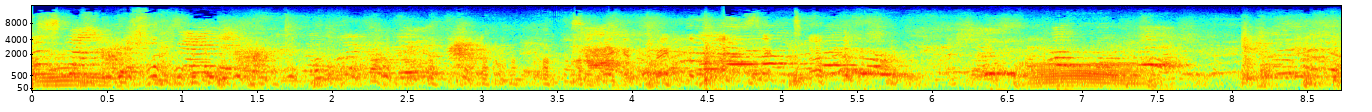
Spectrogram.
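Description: A group of young children chattering and calling out over one another, with one voice near the end calling out in a long swooping rise and fall of pitch.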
